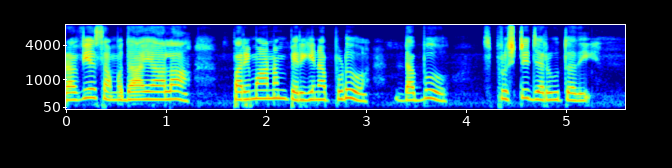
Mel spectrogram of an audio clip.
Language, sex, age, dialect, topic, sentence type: Telugu, female, 60-100, Central/Coastal, banking, statement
